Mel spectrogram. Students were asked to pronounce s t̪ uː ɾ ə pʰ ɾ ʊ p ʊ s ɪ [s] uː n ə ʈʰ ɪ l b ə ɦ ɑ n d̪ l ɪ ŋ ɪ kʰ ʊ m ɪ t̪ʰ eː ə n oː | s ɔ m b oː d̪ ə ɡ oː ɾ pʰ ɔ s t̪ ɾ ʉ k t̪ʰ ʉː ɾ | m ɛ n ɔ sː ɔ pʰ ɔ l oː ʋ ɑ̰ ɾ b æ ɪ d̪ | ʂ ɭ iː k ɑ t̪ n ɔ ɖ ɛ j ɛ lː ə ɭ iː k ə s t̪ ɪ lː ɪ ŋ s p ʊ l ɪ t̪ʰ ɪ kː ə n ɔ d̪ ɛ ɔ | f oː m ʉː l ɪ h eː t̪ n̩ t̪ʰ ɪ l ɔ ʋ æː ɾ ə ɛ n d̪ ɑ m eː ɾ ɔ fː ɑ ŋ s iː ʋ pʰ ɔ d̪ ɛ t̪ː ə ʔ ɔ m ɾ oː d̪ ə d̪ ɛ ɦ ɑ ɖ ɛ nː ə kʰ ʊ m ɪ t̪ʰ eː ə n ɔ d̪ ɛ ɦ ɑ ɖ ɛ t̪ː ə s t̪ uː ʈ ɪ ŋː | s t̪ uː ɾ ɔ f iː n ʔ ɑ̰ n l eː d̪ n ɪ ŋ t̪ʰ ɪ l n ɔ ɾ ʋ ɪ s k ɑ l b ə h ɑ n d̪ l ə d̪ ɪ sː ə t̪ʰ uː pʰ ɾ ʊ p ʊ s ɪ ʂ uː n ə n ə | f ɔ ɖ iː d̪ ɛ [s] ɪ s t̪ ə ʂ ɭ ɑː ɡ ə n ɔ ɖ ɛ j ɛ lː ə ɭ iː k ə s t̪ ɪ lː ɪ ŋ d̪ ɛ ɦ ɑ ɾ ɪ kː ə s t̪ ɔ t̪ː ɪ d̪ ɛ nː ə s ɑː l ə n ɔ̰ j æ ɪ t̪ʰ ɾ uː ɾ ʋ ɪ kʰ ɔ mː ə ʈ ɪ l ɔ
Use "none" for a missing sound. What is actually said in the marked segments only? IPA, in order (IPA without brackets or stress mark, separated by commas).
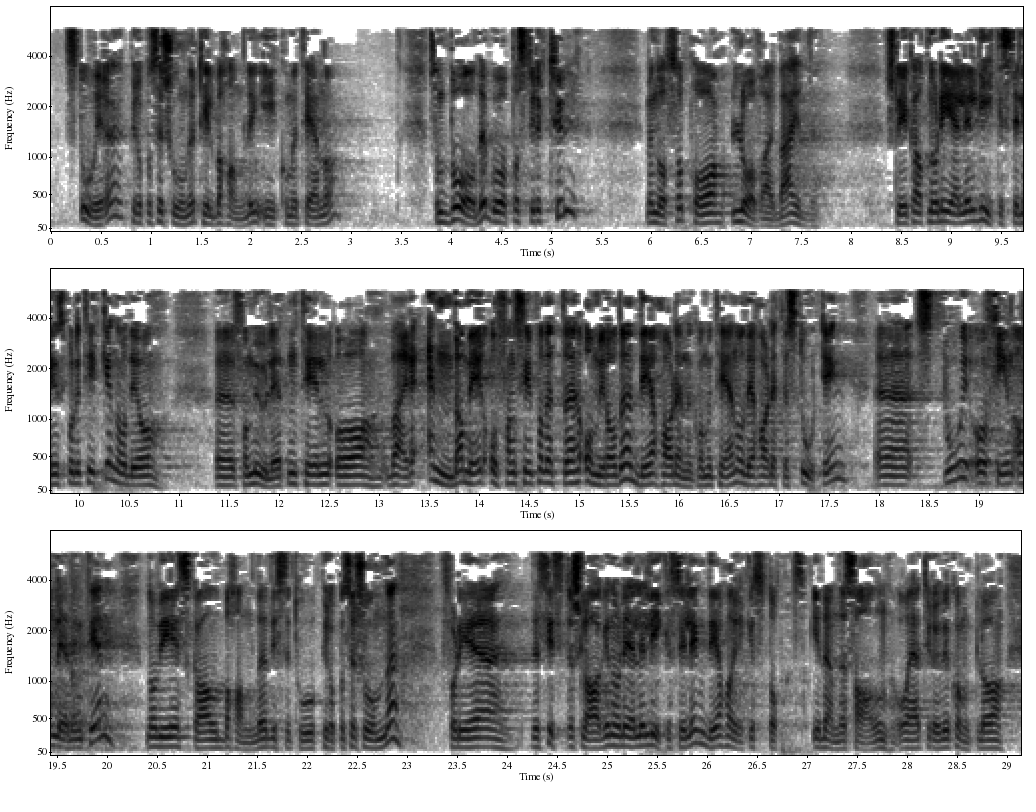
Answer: ʂ, s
